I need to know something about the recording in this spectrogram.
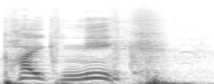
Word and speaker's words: picnic: Well, first of all, it's not picnic. It's that's a mispronunciation there. It's pike neek, actually. That's how you're supposed to say it. It has a hard neek at the end.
